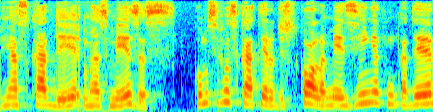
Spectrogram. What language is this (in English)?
Portuguese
